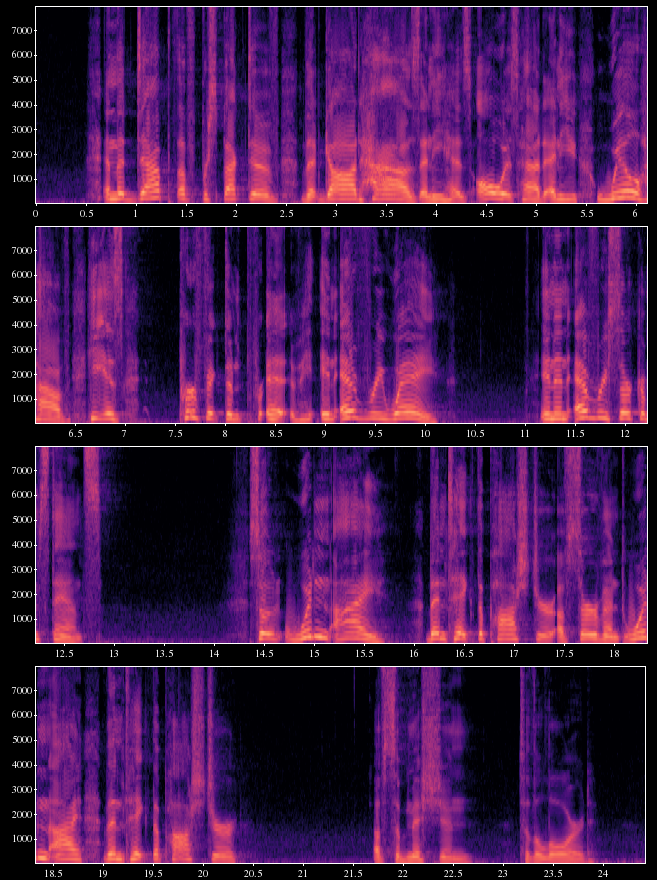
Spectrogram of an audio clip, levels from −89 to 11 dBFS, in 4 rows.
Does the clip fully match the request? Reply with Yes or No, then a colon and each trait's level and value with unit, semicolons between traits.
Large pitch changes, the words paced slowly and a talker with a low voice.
No: wide, 6.6 semitones; slow, 120 wpm; medium, 185 Hz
